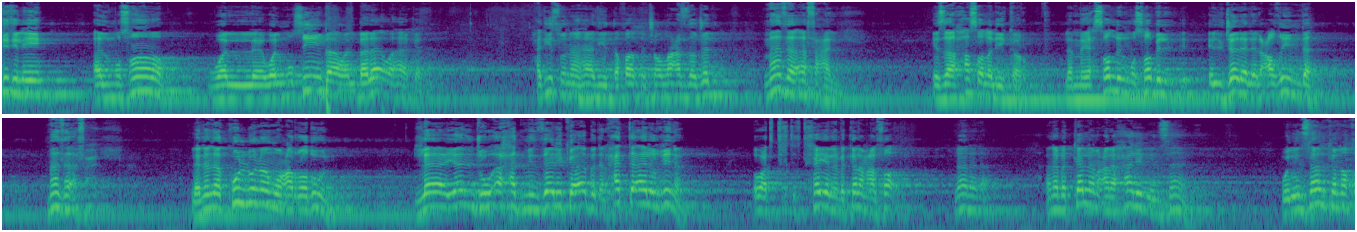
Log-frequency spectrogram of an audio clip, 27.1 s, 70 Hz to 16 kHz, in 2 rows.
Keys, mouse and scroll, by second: 0.2 click, 0.8 shift+click, 1.4 click, 2.3 g, 3.9 click, 4.7 g, 6.2 Tab, 6.5 scroll down 1, 6.6 middle click, 7.5 Tab, 7.5-8.0 scroll up 1, 8.0 a, 9.1 Tab, 9.3 Tab, 10.9 e, 12.0 e, 15.1 e, 17.4 Tab, 17.9 alt+middle click, 18.6-20.4 scroll up 1, 21.9-22.4 scroll up 1, 22.4 Tab, 23.5 ctrl+KP_Add, 24.5 g, 26.4 Tab.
